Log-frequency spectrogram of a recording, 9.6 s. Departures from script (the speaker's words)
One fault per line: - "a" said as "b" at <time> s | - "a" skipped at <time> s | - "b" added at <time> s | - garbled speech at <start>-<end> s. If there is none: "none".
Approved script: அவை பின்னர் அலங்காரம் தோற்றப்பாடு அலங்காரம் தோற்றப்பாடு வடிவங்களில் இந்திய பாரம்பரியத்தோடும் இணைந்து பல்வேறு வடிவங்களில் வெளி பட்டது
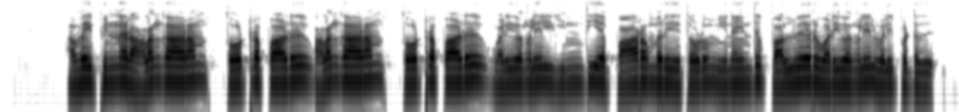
none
